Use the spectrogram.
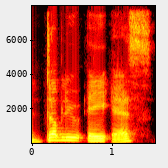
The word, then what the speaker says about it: was: And the W-A-S, it's like a Z, the was.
